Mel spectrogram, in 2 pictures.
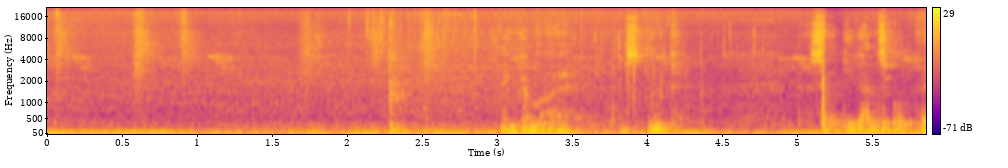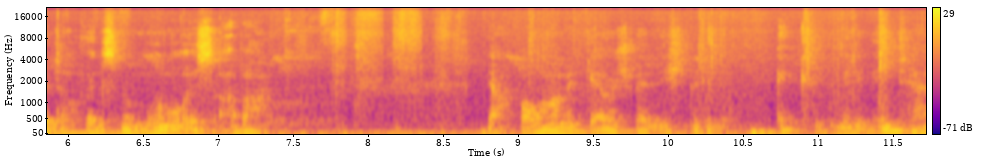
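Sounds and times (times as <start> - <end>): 
low rumble of passing cars outdoors: 0.0 - 7.8
speech: 4.0 - 4.4, 5.1 - 7.6, 8.8 - 11.7.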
